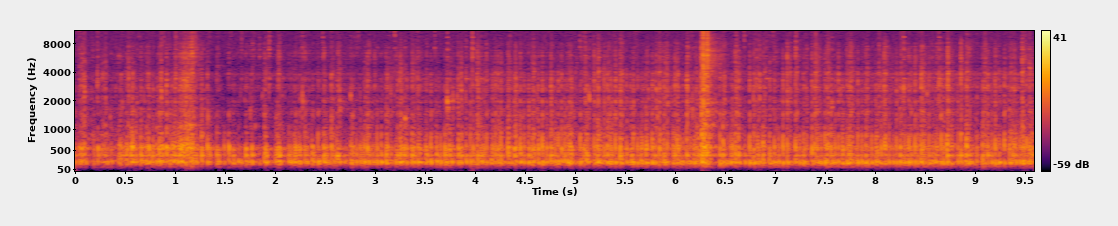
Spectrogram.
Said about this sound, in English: The sound of the water slowly being heated. And then that crackling, squishing sound of the water mixing and beginning to fill the coffee pot.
